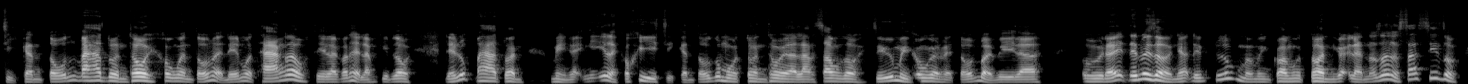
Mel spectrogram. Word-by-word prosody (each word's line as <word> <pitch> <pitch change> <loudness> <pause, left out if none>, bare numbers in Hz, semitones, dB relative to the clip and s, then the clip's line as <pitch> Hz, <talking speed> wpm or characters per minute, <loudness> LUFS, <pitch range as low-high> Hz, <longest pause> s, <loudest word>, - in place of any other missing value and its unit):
chỉ - - -14
cần 120 -2 -3
tốn 145 +8 -1
3 180 +1 +5
tuần 150 -7 +1
thôi, 175 -3 +8
không 160 0 -2
cần 135 -5 -3
tốn - - -1
phải - - -1
đến 120 +5 -3
1 165 - -4
tháng 140 +6 +5
đâu 210 -9 +3
thì 125 - -6
là 120 0 0
có 145 - -2
thể - - 0
làm 110 +1 -3
kịp 130 +2 -11
rồi. 135 -1 +2 0.4
Đến 130 +2 -2
lúc 230 +1 0
3 160 -2 +3
tuần 145 -5 -1 0.3
mình 125 -4 -7
lại 115 - -9
nghĩ 145 +3 -14
là 200 - +2
có - - -4
khi 150 -10 -2
chỉ - - -15
cần 105 - -8
tốn 120 +6 -5
có 185 - 0
1 145 -6 -3
tuần 140 -5 -3
thôi 145 -3 +2
là 125 - +3
làm 120 -1 -1
xong 145 +2 +1
rồi, 130 -3 +1
chứ 150 +5 +1
mình 155 -7 -1
không 155 -1 -1
cần 135 -3 0
phải - - -6
tốn - - -4
bởi - - +2
vì 115 0 -4
là 115 0 0 0.4
ừ 140 0 -2
đấy, 140 +9 +5
đến 200 +1 +3
bây 250 -1 +7
giờ 215 - +6
nhá, 140 +4 -2
đến 150 -1 -5
cái 150 - -27
lúc 260 +4 -4
mà 150 -11 -5
mình 125 -1 -9
còn 140 -1 +2
1 140 0 -5
tuần, 140 -5 +4
gọi 145 - -2
là, - - +2
nó 130 +5 -7
rất 225 +7 +2
là - - 0
sát 235 +2 -2
sít 285 0 -3
rồi - - +1
140 Hz, 300 wpm, -22 LUFS, 125-165 Hz, 0.4 s, thôi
